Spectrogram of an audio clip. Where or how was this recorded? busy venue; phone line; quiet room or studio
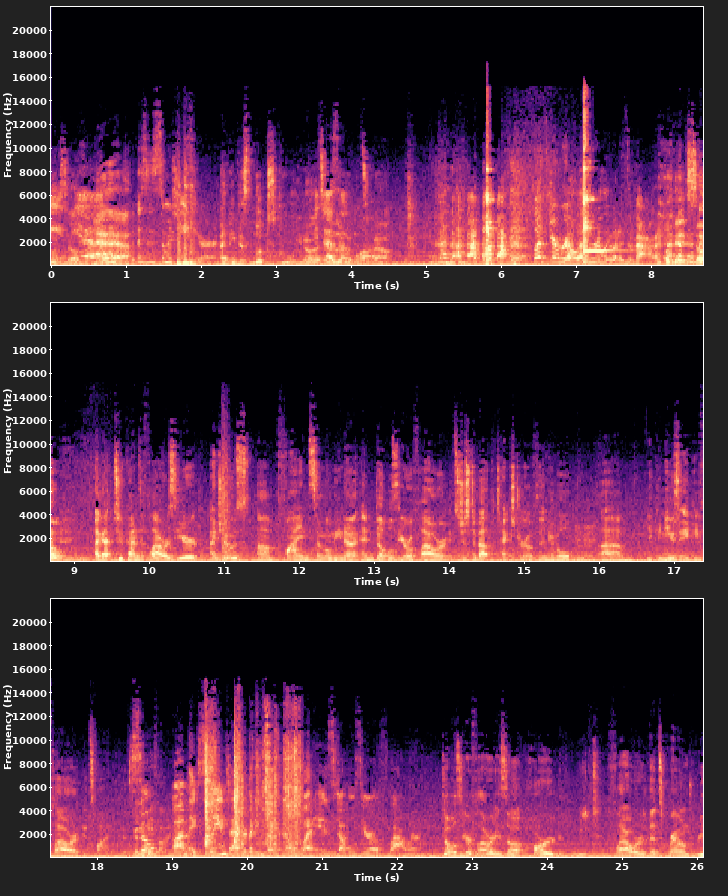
busy venue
